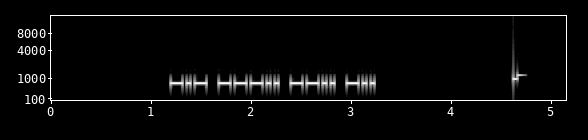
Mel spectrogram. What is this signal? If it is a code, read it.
Morse code, heard as a keyed tone, about 30 wpm, 700 Hz. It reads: K8ZD
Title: USA Call Signs - 4 Characters - 8x Character Spacing - 30wpm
